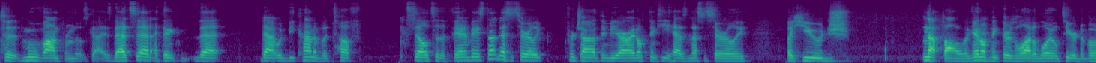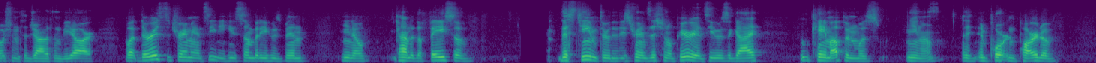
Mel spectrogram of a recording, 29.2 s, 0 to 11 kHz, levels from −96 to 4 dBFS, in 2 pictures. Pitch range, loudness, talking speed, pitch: 135-155 Hz, -33 LUFS, 185 wpm, 140 Hz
